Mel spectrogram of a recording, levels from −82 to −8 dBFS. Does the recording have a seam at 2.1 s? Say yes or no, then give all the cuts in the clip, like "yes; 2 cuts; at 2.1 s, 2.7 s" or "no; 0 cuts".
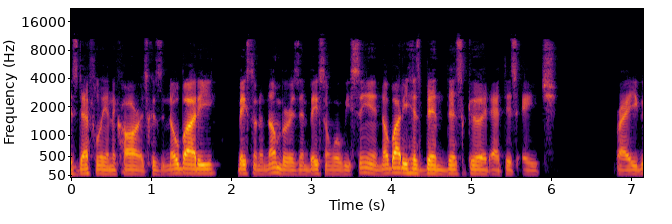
yes; 1 cut; at 2.1 s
